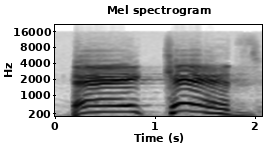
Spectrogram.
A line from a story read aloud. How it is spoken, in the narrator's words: Dad yelled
